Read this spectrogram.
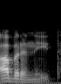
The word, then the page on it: Abrenīte: Abreneete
